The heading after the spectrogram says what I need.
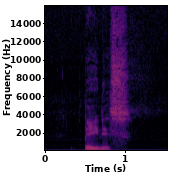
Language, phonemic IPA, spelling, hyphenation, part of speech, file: Dutch, /ˈpeː.nɪs/, penis, pe‧nis, noun, Nl-penis.ogg
- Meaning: penis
